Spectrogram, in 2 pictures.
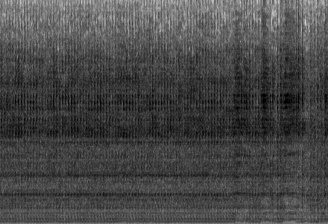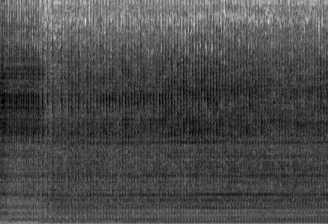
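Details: Mini dirt bike found in a skip, after cleaning, priming and idle screw adjustment: small two-stroke buzzing at steady high idle, even and crisp with no misfire; running cleanly.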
